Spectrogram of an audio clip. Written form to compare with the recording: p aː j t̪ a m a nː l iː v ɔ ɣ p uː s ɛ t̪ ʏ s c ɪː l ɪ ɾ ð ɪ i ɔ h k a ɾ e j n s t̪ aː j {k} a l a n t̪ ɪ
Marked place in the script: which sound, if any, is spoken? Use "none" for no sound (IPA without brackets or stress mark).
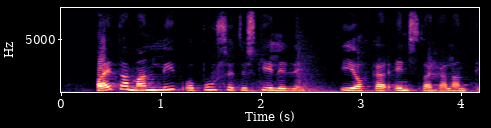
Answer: k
